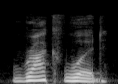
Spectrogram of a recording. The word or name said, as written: rockwood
